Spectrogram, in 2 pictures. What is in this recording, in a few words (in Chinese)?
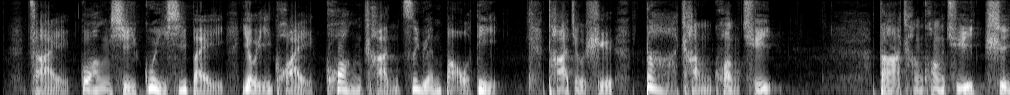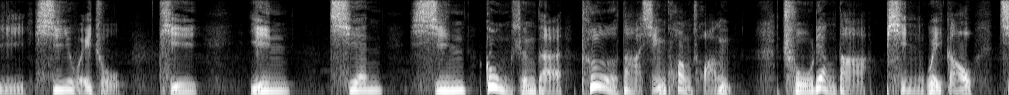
男16 大厂矿区（正式感）; 优质年轻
